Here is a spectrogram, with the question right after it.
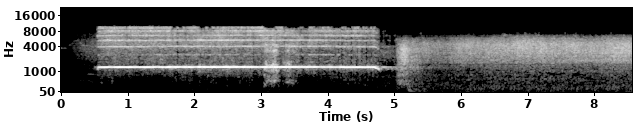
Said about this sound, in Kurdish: ئێستا شەمەندەفەرەکە دەڕوات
